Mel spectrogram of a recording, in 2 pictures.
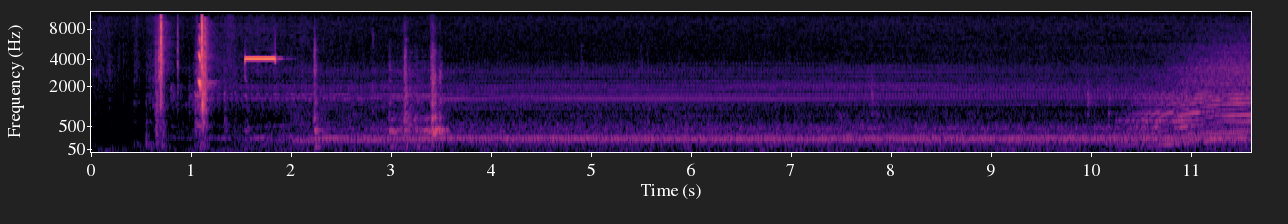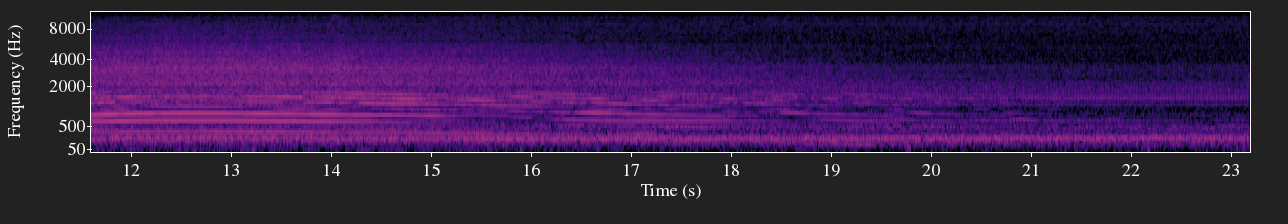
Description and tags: Spouštění PC
Sound of starting PC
